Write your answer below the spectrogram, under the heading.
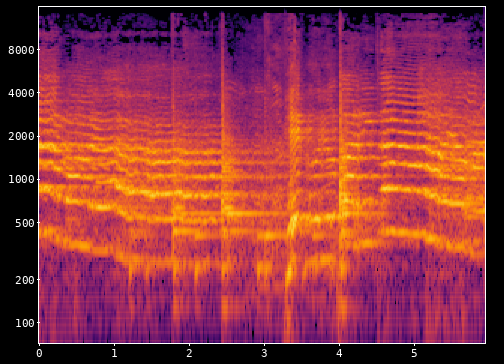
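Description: Sambalpuri danda song sung into a microphone in long, held, gliding notes, with a few sharp drum strokes from the accompanying drum about halfway through.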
